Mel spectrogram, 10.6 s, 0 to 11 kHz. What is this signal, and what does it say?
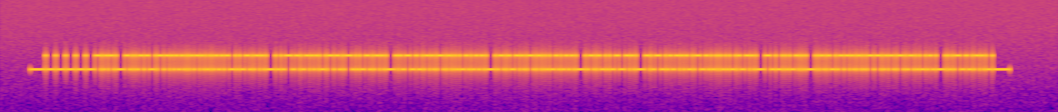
RTTY (75 baud, 850 Hz shift), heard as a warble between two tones, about 1800 Hz centre. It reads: NAME IS JIM, QTH GENT, LOC ED08AB ED08AB. HOW COPY? OK4SBA DE EA2FOC K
